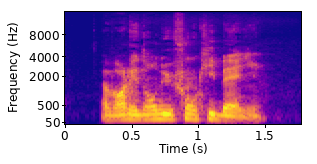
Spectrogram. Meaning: to feel like one is going to throw up (usually because one has eaten too much and is stuffed to the gills)
- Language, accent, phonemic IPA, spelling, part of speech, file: French, France, /a.vwaʁ le dɑ̃ dy fɔ̃ ki bɛɲ/, avoir les dents du fond qui baignent, verb, LL-Q150 (fra)-avoir les dents du fond qui baignent.wav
